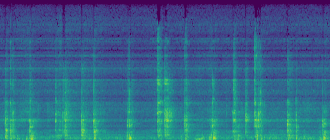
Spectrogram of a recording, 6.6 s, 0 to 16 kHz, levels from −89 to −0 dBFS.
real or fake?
fake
